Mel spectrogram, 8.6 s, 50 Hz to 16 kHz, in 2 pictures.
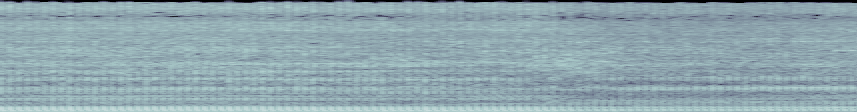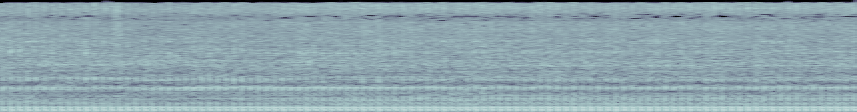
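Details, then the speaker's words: Tao Tao Racer 49cc scooter, single cylinder, running: steady, fairly low thump with slight unevenness. Owner says it bogs out and needs valve and rich/lean mixture adjustment; CDI is a J&J Power Sport high-voltage unit. "I didn't record but what I was saying the bike it bogs out it runs the CDI right here"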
